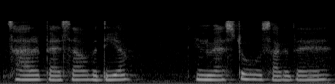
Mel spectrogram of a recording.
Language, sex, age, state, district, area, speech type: Punjabi, female, 18-30, Punjab, Muktsar, rural, spontaneous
